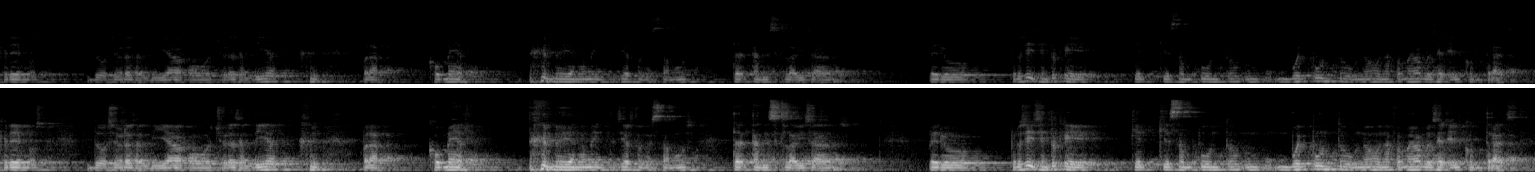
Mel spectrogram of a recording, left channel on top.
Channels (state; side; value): quieter; left; 17.7 dB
